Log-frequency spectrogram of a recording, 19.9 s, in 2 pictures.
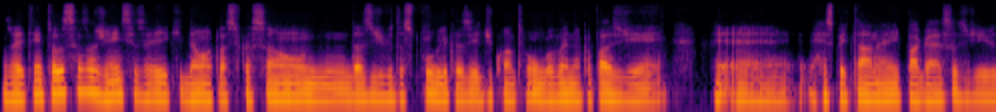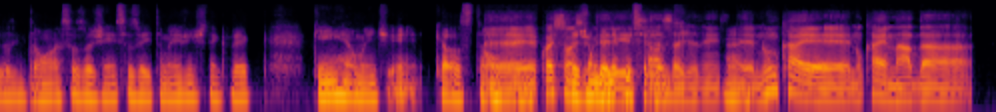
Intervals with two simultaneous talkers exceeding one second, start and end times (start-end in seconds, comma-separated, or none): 14.9-17.4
